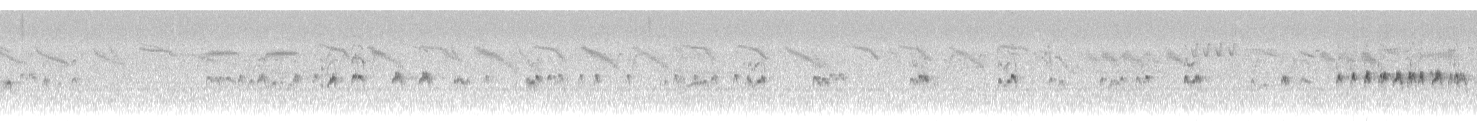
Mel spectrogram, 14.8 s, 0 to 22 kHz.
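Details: Several European bee-eaters calling together on 29 May 2021. Dense stream of short purring notes overlapping constantly for fifteen seconds, growing louder and quicker in a burst near the end, with thin high chips scattered above.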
